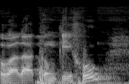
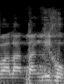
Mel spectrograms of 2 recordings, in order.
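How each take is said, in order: First: The verb's first vowel is a rounded 'u'. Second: The verb's first vowel is an open 'a'. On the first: Do not give your daughters in marriage to them. The speaker calls it right. "harus dibaca bidomit" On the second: Do not marry them yourselves. The speaker calls it wrong. "sekali dibaca wala tangkihu maka kualitas maknanya itu terjadi"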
